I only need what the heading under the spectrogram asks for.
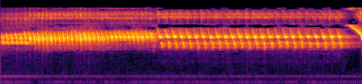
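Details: Canary holding a continuous, very fast buzzy roll in its 'ngerol nembak' song, high and pulsing throughout, ending with one sharp downward-sliding note; a low constant hum beneath.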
